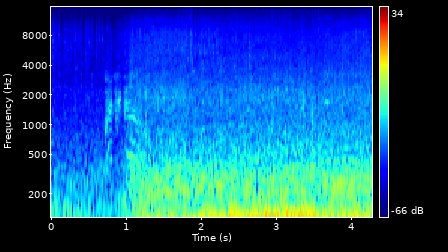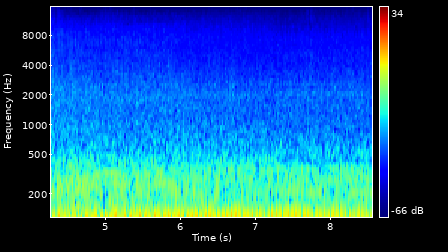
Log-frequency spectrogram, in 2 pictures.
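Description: A tank engine roars loudly as the tank drives off.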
